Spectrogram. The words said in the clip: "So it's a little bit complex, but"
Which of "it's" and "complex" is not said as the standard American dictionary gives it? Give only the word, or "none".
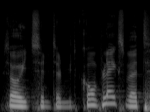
complex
